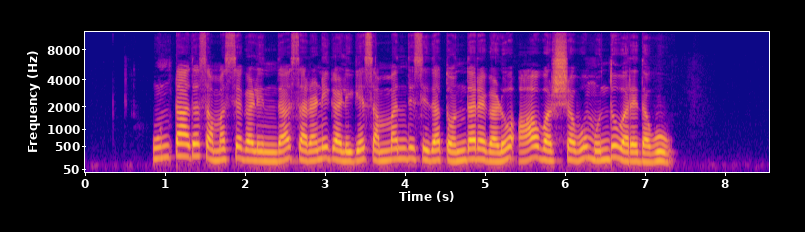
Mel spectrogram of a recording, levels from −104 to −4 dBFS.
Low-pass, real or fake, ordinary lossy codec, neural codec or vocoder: none; real; none; none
